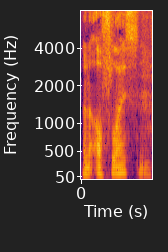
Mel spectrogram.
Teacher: A lot of people commented on how strange you put the emphasis on license. Instead of saying off-license, you say off-license.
